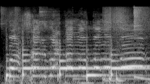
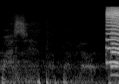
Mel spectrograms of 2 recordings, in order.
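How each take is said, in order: First: It is said very loudly. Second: It is said very softly.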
